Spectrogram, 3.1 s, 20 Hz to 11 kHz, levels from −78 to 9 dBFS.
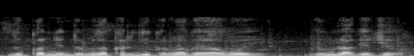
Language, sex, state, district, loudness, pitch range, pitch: Gujarati, male, Gujarat, Gandhinagar, -15 LUFS, 165-180 Hz, 175 Hz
